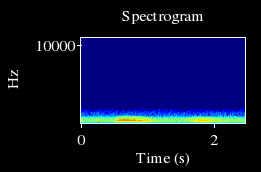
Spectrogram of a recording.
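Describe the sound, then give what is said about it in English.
A spotted eagle owl, which briefly lived in the flowering gum trees outside the library at Reddam in 2007, gives two low, mellow hoots about a second apart, the first stronger and the second softer and trailing off, against a faint steady background hiss. “Firstly, to the spotted eagle owl that briefly resided at Reddam way back in 2007.”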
